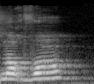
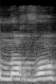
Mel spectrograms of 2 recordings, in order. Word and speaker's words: Morvan: On prononce Morvan comme un âne, et non Morvan comme savant.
